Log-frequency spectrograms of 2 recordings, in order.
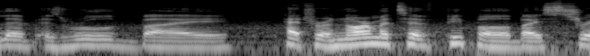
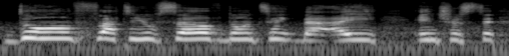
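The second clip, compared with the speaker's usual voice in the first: high-pitched, indignant brush-off; pointed, high-pitched rebuff; exasperated retort; 8 semitones higher than usual. Retold or imitated. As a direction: set them straight in a raised pitch. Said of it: "I just be like".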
